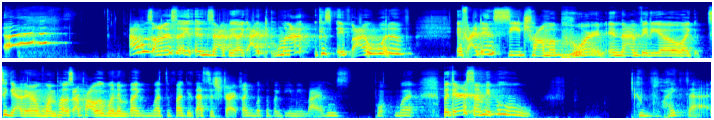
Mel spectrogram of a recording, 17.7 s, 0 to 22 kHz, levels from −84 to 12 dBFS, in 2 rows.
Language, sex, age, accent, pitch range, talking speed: English, female, 20-39, American, 175-230 Hz, 195 wpm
